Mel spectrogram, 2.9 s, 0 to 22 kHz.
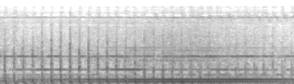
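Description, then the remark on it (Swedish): A medical helicopter's rotor chops in a fast, steady rhythm over a droning engine whine, loud, the blade thumps blurring together, about 10 meters from rescuers helping a child, its downwash blowing strongly. “Väl när personalen hoppat ur helikoptern så åker den till en närliggande badplats.”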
